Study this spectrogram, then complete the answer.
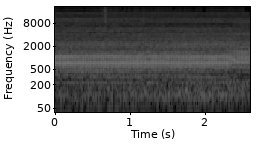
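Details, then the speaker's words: Volkswagen Passat B6 Climatronic blowing no air from vents, recirculation button pressed: constant mid-pitched electric buzz that holds then cuts off; recirculation flap actuator motor stalled, not moving, worn gears. "Buzzing like crazy. Flapper motor not moving."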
